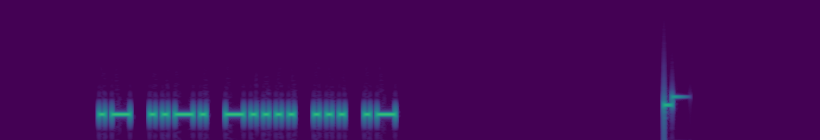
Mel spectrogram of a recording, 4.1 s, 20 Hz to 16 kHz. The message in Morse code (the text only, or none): AF6SA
